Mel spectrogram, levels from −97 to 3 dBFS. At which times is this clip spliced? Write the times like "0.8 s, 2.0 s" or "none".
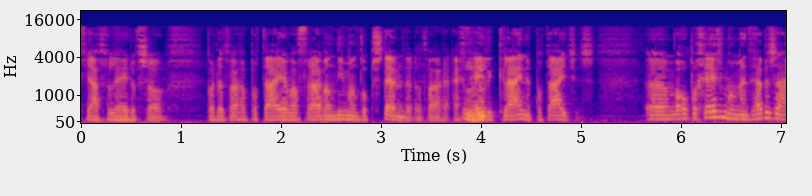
1.3 s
